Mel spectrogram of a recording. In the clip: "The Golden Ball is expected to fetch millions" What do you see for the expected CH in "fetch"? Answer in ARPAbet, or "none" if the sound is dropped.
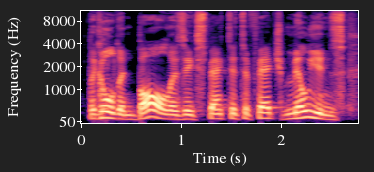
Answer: CH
